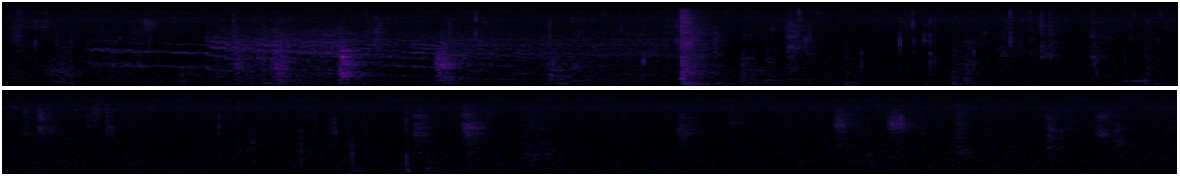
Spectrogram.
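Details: Newborn Cavalier King Charles Spaniel puppies, Blenheim boys aged three days, in a pen with their mother Pom-Pom. A few short, thin whines come near the start, followed by soft rustling and bumps in a quiet room.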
